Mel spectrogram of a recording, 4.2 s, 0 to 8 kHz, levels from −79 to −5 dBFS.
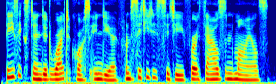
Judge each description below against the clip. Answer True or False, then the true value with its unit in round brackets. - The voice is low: False (190 Hz)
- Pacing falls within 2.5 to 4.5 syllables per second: False (5.7 syllables/s)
